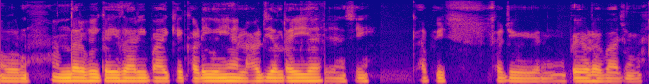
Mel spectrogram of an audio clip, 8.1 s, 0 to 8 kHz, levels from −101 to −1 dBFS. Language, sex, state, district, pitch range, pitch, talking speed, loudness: Hindi, male, Uttar Pradesh, Varanasi, 105-115 Hz, 110 Hz, 170 wpm, -23 LUFS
